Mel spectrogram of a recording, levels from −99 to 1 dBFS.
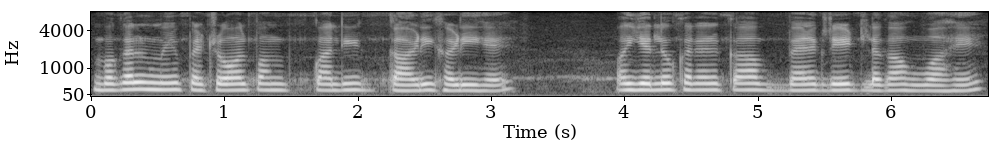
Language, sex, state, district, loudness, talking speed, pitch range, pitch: Hindi, female, Uttar Pradesh, Lucknow, -16 LUFS, 125 wpm, 210-235 Hz, 225 Hz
